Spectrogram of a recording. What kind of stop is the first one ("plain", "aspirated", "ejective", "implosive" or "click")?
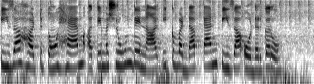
plain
